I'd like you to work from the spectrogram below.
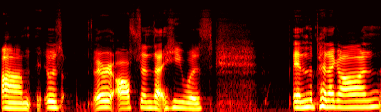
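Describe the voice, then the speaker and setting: In an ordinary speaking voice, a woman talks at a moderate pace and medium pitch with ordinary pitch variation, recorded dry and close with no echo against a silent background in a very clean recording. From US, Northern Virginia. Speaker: church member sharing testimony. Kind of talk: testimony. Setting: home.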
